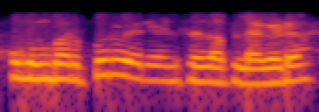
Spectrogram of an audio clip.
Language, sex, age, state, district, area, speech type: Marathi, male, 18-30, Maharashtra, Sangli, urban, conversation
